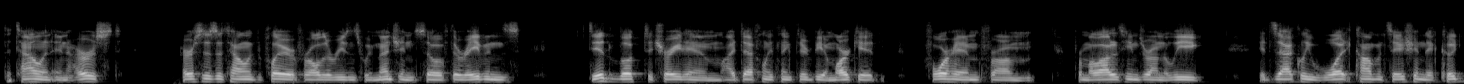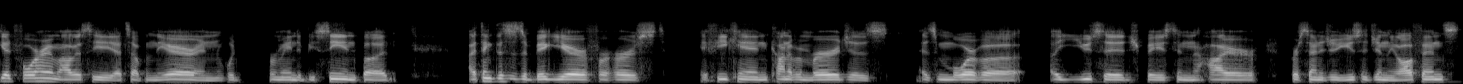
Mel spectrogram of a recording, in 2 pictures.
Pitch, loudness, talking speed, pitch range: 115 Hz, -24 LUFS, 195 wpm, 110-120 Hz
